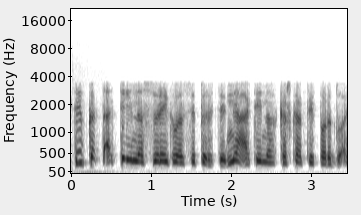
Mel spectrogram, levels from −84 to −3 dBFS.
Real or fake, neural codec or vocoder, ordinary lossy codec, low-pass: real; none; MP3, 48 kbps; 19.8 kHz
